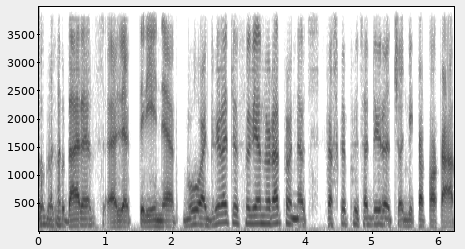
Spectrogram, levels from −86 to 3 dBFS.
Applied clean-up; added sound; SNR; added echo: neural diffusion model UNIVERSE++.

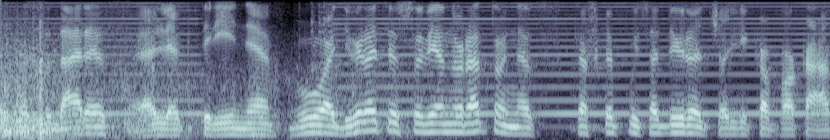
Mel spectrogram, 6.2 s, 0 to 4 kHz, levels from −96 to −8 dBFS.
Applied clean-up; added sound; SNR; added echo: none; Bowed string instrument + Thunder; 7 dB; none.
